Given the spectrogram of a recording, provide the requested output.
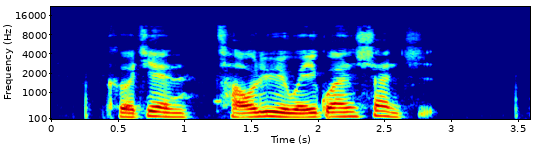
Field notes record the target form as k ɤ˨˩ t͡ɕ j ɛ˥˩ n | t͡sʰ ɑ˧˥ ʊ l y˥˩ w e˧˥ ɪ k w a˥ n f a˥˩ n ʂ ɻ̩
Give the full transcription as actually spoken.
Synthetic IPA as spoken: kʰ ɤ˨˩ t͡ɕ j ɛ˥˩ n | t͡sʰ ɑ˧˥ ʊ l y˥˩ w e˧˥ ɪ k w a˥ n ʂ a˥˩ n ʈ͡ʂ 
